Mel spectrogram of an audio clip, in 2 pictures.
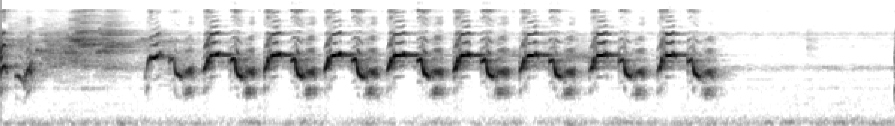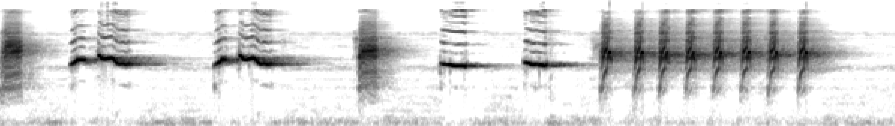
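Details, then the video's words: Sooty-headed bulbul in full, vigorous song meant to provoke rival birds into singing: a run of about eight rapid rolling, warbled phrases, then sharp chirps and short whistled notes, ending in a fast buzzy trill. "burung kutilang gacor bikin lawan lngsung emosi dan ikut gacor"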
